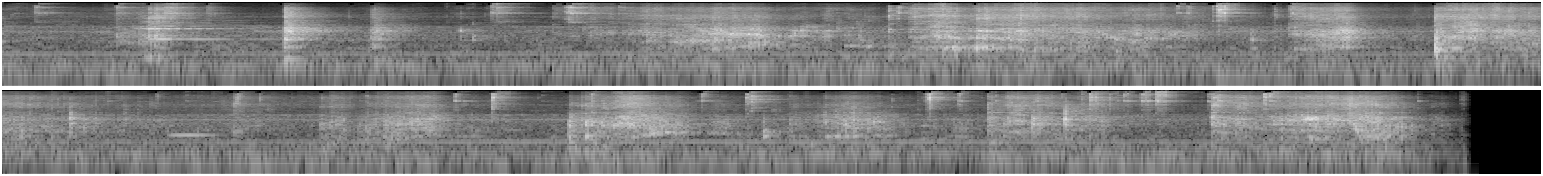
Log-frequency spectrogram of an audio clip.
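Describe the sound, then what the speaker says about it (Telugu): Chicken pickle is mixed into hot rice on a plate, with repeated clinks and scrapes of a steel plate and cutlery at close range. The clicks come in irregular bursts and no voices are heard. "చికెన్ పికిల్ రెడీ అయిపోయింది కదండి వేడి వేడి అన్నంలో కలుపుతున్నాము"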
